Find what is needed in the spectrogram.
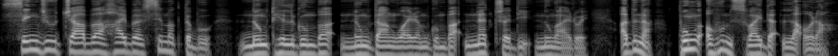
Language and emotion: Manipuri, neutral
